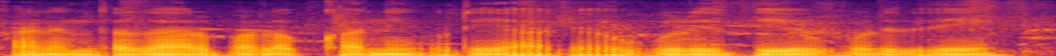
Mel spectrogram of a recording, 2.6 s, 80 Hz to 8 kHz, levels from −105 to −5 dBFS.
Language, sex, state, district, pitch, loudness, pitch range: Chakma, male, Tripura, Unakoti, 95 Hz, -18 LUFS, 90-95 Hz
